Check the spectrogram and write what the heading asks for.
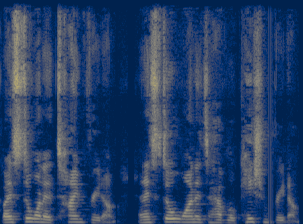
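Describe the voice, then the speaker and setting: A woman's voice: mid-range voice, steady tone, fast talker, a little mellow. Earnest woman telling a personal story. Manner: earnest, emphatic, piling up phrases in lists. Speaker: guest nutritionist. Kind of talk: storytelling in a podcast interview.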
